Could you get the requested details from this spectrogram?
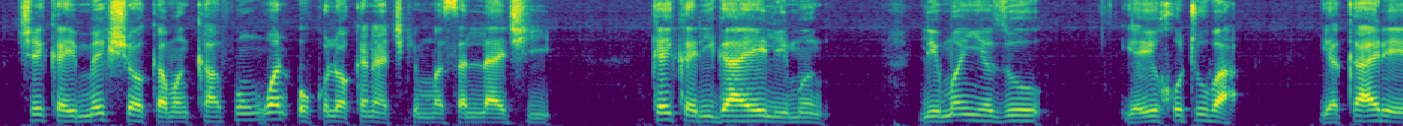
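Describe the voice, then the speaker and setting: A man hosting an interview, preaching in Hausa before calmly questioning his guest and repeating her answers back. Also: mid-range voice, no echo. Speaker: host. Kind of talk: radio interview, opens with Hausa sermon.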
